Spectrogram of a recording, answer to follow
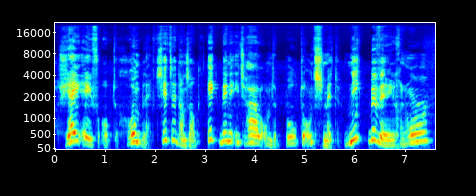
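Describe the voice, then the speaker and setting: A calm, kindly man with a moustache from a children's storybook, played by a woman. He speaks in a soothing, patient way. His voice rises and falls in a lively way. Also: mid-range voice, measured pace, hardly any pauses, husky.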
